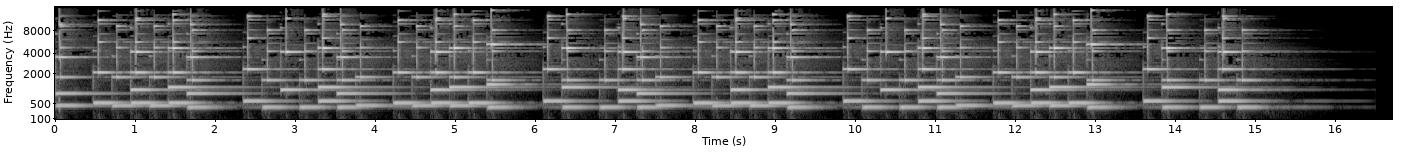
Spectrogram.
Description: yunsheng tune music box

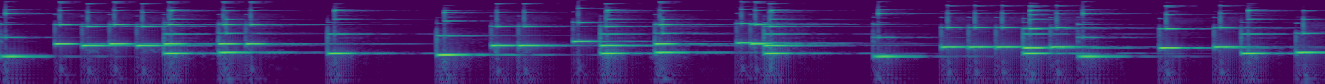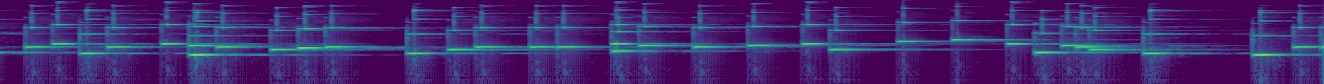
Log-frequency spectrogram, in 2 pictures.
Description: Key of C Kikkerland music box melody

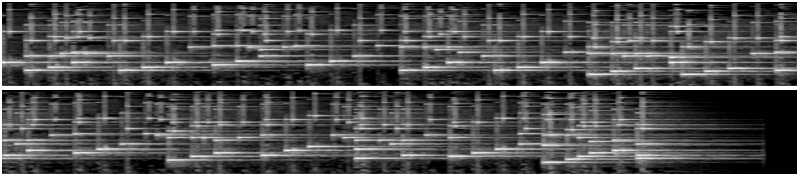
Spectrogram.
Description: Yunsheng custom tune music box

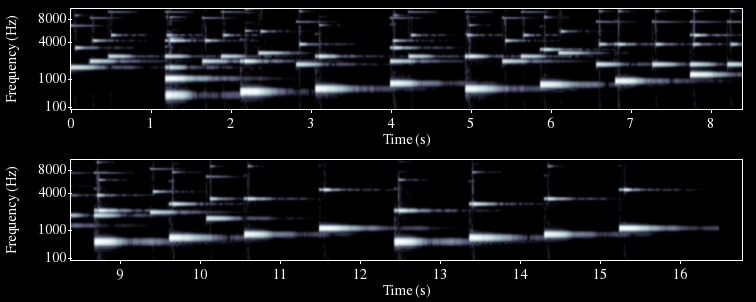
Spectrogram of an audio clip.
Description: yunsheng music box

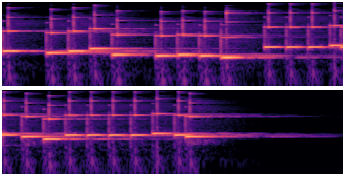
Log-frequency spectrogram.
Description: music box melody

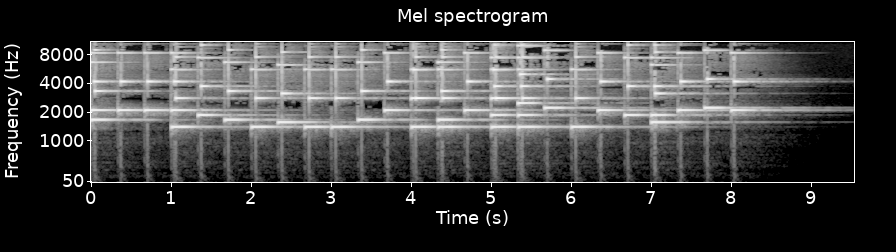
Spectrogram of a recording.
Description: Sankyo, Sankyo Blue Rose music box keychain

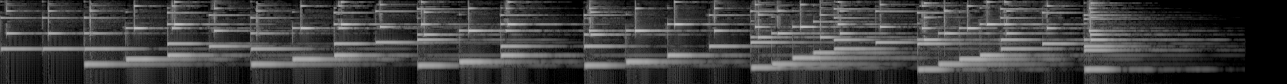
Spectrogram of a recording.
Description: sankyo miniature music box

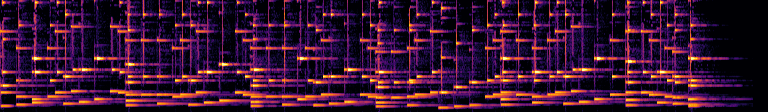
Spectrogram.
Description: yunsheng custom tune music box

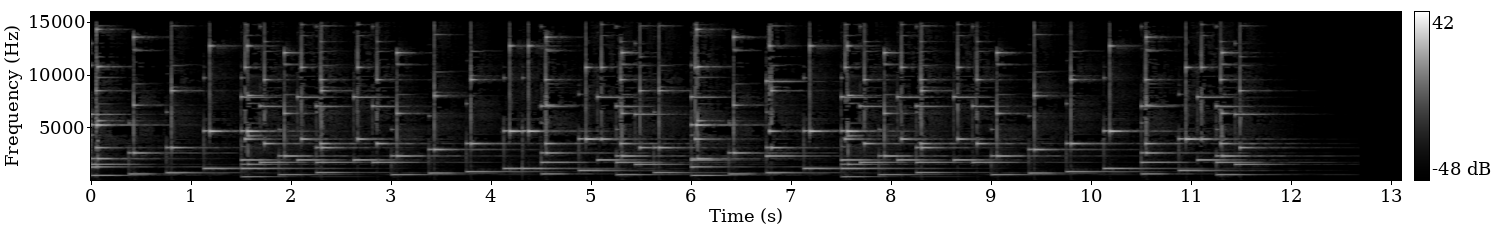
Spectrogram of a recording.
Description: Sankyo music box melody

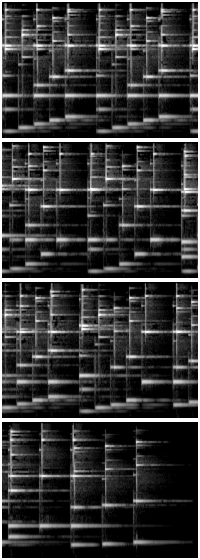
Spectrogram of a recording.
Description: Spieluhr, music box melody

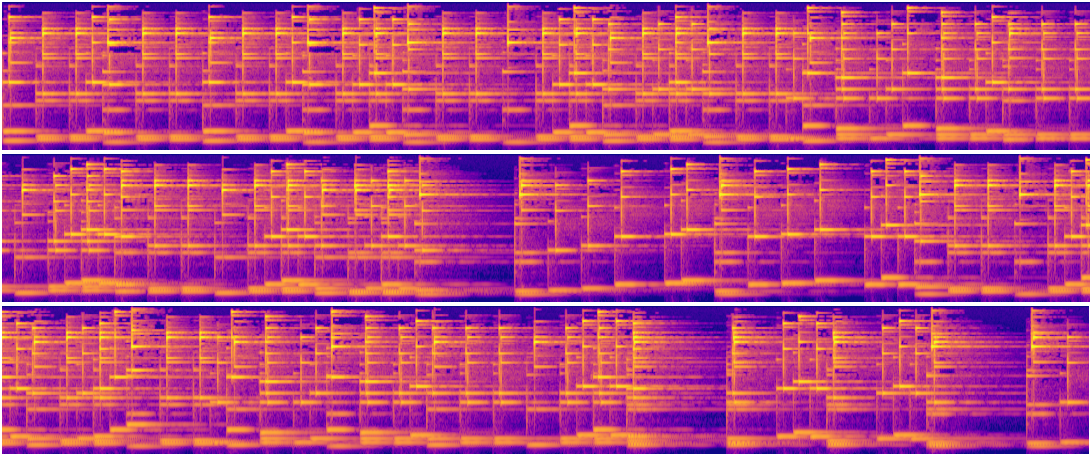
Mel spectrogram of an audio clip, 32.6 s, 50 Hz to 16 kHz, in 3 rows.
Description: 15 note, music box melody

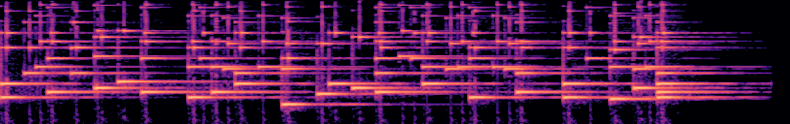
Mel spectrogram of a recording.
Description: Sankyo miniature music box

